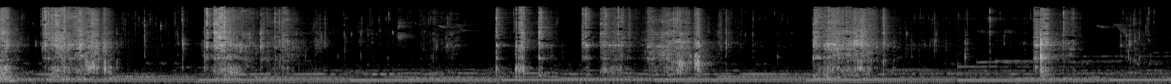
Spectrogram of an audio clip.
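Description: Metal spoon scraping and clinking against an unglazed clay pot while stirring a wet curry, in irregular strokes, with background music underneath.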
